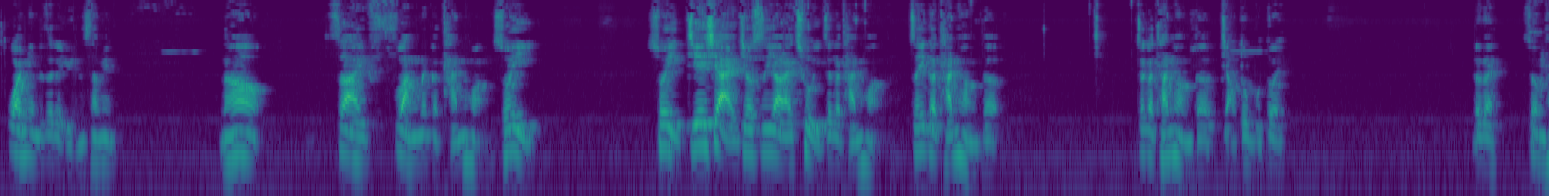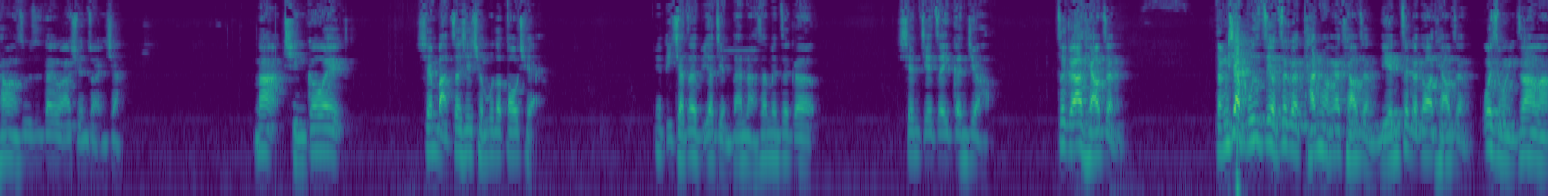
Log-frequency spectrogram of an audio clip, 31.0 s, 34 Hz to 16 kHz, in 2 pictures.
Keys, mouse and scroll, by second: 0.0 super+2, 3.8-4.6 scroll down 3, 7.9 click, 8.5 click, 9.3 shift+middle click, 9.9 shift+scroll up 1, 10.8 shift+middle click, 17.8 scroll down 1, 18.3 shift+middle click, 28.1-28.6 scroll down 2.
